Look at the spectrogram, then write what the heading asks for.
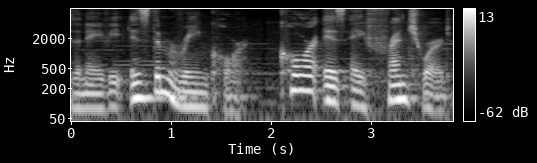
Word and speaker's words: corps: navy is the marine corps core is a french word so we do not pronounce the p or the s here the marine corps is amphibious meaning it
